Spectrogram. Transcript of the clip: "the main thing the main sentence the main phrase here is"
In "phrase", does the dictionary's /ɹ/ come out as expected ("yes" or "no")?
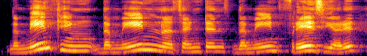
yes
